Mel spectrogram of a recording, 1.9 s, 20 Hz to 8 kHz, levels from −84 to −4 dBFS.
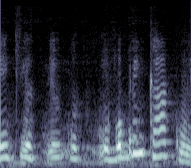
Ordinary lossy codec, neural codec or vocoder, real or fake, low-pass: none; codec, 32 kHz, 1.9 kbps, SNAC; fake; 7.2 kHz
